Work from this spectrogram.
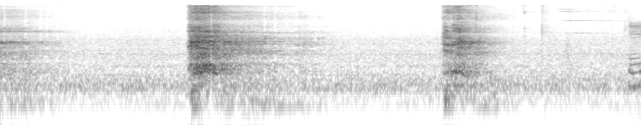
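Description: Two separate harsh dog coughs, a couple of seconds apart, each ending in a raspy breath, with quiet background between them; an intermittent cardiorespiratory cough.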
